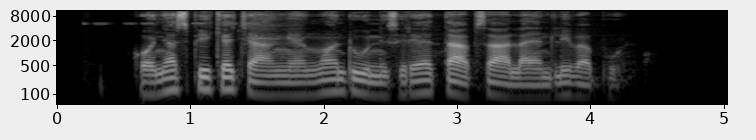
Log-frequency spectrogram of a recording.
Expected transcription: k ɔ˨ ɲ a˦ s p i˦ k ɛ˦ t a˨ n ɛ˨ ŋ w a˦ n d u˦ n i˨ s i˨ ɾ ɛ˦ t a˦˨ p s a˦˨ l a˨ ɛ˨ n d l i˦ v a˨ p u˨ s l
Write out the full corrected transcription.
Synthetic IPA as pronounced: k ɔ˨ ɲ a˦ s p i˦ k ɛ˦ t͡ʃ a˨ ŋ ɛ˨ ŋ w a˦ n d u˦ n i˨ s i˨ ɾ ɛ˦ t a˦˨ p s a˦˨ l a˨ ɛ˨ n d l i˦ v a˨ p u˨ l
